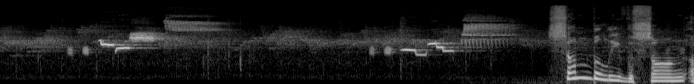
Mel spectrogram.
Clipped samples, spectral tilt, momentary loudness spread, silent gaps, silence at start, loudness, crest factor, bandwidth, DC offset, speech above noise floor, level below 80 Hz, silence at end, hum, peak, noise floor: under 0.1%; -3.5 dB/octave; 24 LU; none; 0 s; -19 LUFS; 18 dB; 17 kHz; under 0.1%; 26 dB; -62 dBFS; 0 s; none; -6 dBFS; -45 dBFS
